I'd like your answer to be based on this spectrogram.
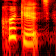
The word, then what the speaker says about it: Cricut: I am working off an outline here, and it is impossible for me to read this name and not want to say Cricut, but I'll do my best to pronounce it the correct way, which is Cricut,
